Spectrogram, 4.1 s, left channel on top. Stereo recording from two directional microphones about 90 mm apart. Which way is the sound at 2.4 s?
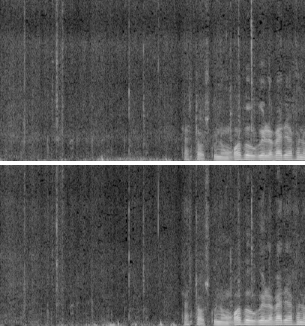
25° right (ahead or behind).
